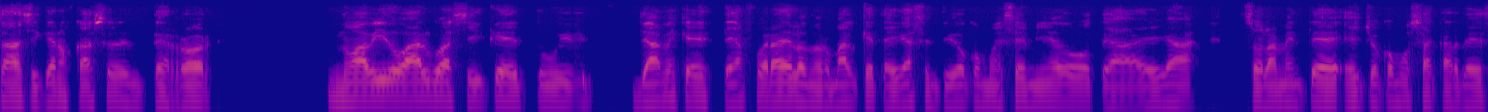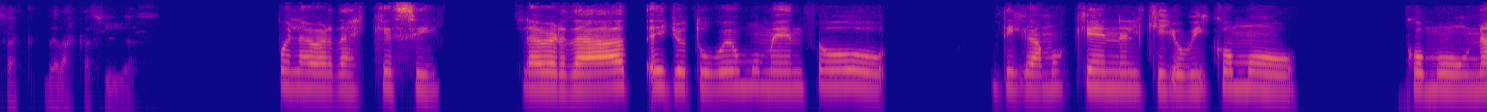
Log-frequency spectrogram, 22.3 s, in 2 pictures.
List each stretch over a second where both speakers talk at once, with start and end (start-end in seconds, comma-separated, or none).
none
